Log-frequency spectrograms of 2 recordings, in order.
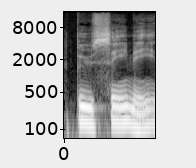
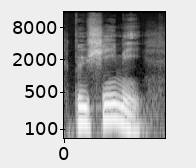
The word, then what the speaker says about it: Buscemi: He pronounces his own name wrong. Buscemi is how he pronounces it, but in Sicily they pronounce it Buscemi. – Oh. – So he said, I had to go home to find out that I was pronouncing my name wrong.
